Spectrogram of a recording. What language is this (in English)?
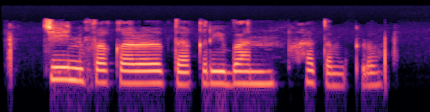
Pashto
